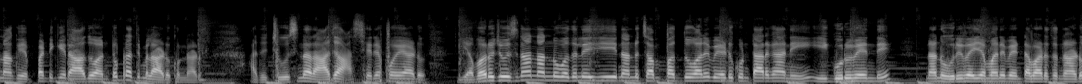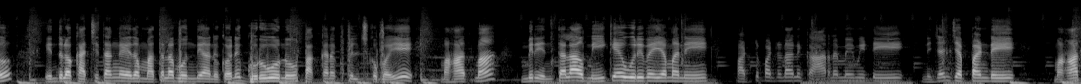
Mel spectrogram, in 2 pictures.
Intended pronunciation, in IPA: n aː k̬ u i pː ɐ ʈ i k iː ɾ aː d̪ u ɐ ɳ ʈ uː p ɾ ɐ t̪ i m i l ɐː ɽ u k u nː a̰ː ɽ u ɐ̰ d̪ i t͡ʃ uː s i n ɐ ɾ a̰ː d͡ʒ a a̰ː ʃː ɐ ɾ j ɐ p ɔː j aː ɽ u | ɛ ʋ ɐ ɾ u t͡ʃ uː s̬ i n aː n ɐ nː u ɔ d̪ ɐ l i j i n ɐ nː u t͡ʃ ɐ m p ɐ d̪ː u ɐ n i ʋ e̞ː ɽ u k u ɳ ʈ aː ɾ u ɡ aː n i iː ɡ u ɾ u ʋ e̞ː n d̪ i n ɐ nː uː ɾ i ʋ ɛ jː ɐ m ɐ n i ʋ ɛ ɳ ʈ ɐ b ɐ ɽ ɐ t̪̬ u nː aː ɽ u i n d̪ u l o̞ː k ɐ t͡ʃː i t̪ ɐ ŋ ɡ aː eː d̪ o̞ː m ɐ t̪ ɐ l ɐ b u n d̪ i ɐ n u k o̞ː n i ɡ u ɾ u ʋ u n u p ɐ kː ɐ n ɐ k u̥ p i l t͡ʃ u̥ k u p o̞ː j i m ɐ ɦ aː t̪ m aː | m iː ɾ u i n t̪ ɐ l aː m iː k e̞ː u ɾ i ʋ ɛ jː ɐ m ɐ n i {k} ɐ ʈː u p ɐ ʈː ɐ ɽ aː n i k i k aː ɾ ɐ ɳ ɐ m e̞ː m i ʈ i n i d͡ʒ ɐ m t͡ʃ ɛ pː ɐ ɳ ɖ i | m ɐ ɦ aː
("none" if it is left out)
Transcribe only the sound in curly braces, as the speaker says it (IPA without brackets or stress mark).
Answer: p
